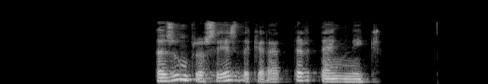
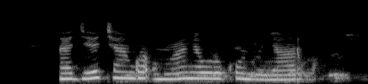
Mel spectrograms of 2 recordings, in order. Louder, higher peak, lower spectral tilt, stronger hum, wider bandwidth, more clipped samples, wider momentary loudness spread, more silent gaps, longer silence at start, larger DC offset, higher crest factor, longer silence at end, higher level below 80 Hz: first, -19 LUFS vs -22 LUFS; first, -2 dBFS vs -8 dBFS; second, -5 dB/octave vs -7 dB/octave; neither; first, 8.2 kHz vs 7.2 kHz; neither; about the same, 9 LU vs 10 LU; neither; first, 1.55 s vs 0.6 s; neither; first, 20 dB vs 14 dB; first, 1.1 s vs 0.2 s; first, -58 dBFS vs -64 dBFS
